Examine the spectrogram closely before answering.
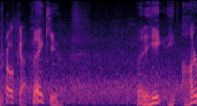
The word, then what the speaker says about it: Soroka: Soraka. Give it to me. Give we the right pronunciation. Soroka.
